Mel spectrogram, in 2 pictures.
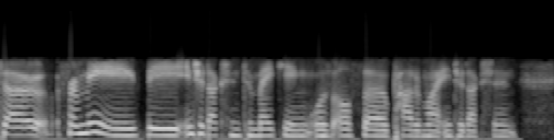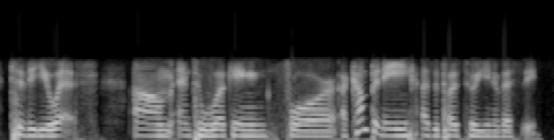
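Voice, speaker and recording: In an Australian accent, a woman speaks at a moderate pace with a fairly low pitch, fairly even intonation and very even loudness. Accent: Australian accent, noticeable. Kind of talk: interview. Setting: podcast.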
